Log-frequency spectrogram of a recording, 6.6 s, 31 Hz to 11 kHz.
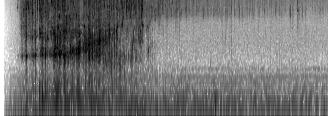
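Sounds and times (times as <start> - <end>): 
liquid pouring over ice into a glass until it fills up: 0.4 - 3.5.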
